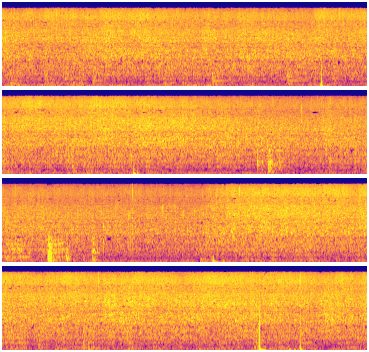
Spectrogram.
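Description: Onion, garlic and tomato sizzling in hot oil in a stainless-steel wok, with a spatula stirring them and a few sharp taps of the spatula against the pan.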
